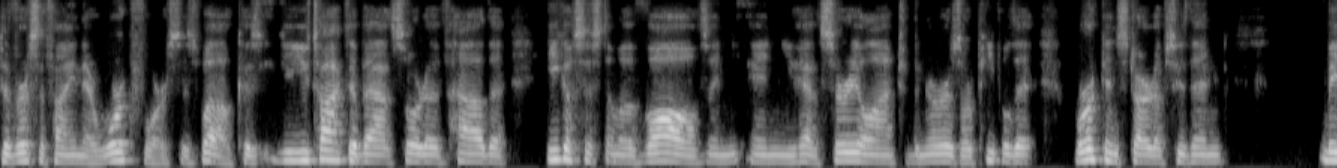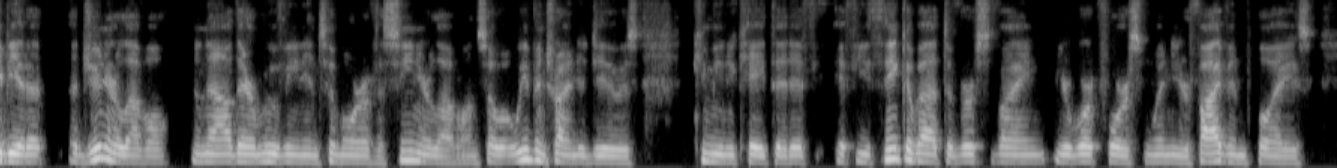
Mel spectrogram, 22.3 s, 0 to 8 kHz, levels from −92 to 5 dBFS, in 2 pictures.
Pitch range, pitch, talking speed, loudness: 125-140 Hz, 130 Hz, 180 wpm, -24 LUFS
